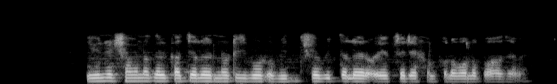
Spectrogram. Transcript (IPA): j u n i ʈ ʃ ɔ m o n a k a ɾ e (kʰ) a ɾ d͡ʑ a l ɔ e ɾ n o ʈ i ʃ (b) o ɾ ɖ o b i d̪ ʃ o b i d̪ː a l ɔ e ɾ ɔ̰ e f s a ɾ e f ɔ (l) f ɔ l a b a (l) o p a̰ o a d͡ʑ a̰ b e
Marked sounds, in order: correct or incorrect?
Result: incorrect: k, correct, correct, correct

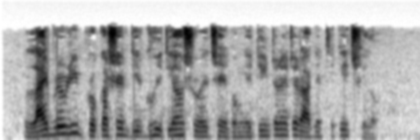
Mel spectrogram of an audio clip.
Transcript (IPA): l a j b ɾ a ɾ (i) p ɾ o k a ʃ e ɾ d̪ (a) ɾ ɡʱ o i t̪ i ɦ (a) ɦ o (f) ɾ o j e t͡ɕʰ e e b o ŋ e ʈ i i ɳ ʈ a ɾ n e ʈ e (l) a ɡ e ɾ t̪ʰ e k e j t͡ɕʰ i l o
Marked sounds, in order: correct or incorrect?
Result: correct, incorrect: i, correct, incorrect: ʃ, incorrect: ɾ

